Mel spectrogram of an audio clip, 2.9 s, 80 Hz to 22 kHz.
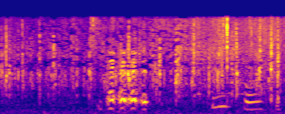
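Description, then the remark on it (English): Two or three wavering goat bleats come in close succession, moderately loud, over a steady outdoor background hiss; goats brought to Howth to manage flammable vegetation and prevent wildfires. “Shilmartin Hill, about 60 acres burned for 6 weeks straight, and the goats are here to prevent that in the future.”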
